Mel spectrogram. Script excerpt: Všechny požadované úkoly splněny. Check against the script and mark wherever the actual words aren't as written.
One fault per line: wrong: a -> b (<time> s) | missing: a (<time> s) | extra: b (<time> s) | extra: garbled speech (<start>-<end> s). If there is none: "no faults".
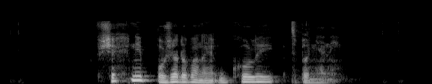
no faults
